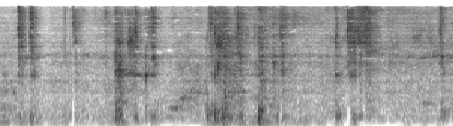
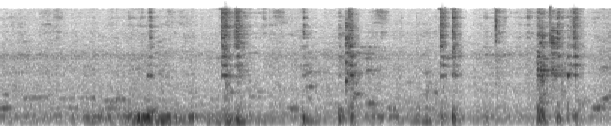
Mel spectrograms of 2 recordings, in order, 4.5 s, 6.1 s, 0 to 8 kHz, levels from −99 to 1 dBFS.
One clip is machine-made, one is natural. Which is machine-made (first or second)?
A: first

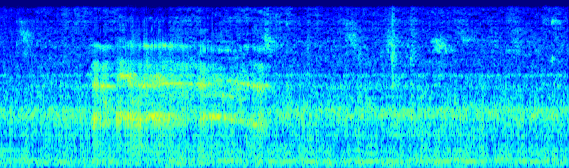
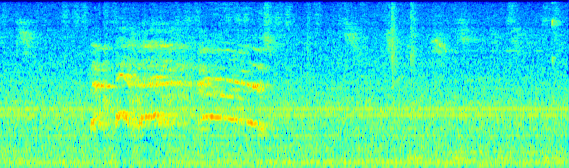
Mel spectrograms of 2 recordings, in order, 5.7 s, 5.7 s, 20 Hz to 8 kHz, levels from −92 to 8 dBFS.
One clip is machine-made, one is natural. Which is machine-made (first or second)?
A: first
